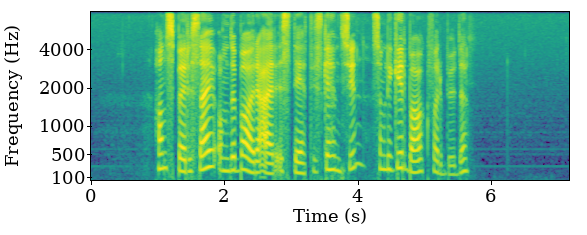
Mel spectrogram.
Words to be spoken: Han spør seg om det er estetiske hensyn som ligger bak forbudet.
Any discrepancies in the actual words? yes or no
yes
